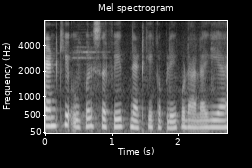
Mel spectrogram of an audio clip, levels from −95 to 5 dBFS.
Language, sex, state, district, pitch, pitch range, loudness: Hindi, female, Maharashtra, Washim, 185 Hz, 175-205 Hz, -20 LUFS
